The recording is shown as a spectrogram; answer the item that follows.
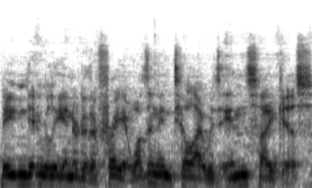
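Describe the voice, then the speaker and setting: Music in the background and audible room echo around a man's voice. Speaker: tribute band guitarist. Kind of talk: documentary interview. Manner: casual, hesitant with fillers.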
